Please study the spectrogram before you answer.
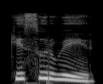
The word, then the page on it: ಕಿಸುರ್ವೇರ್: kannada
